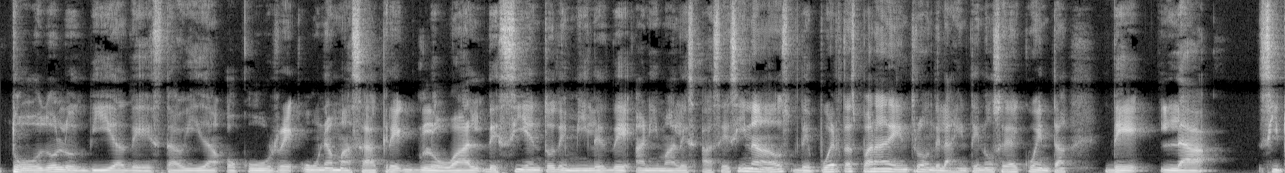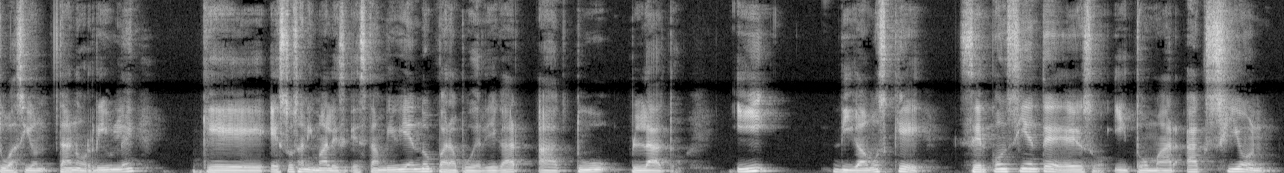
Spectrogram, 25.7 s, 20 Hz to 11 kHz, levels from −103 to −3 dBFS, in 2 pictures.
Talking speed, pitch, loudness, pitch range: 125 wpm, 115 Hz, -20 LUFS, 105-130 Hz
